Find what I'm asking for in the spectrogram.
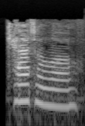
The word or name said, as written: catalo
